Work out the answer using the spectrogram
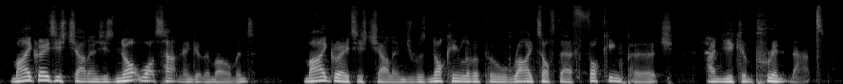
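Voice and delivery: ordinary talk

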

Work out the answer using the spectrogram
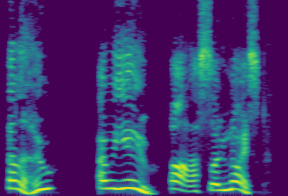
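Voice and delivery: high, patronising voice.

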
